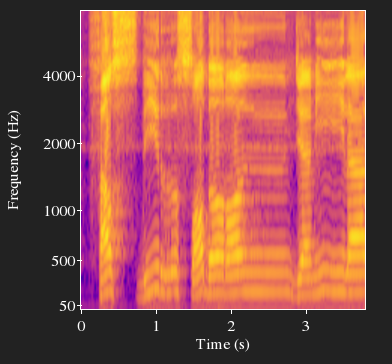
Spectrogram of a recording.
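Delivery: slow recitation of "Fasbir sabran", r in "Fasbir" thin and light. Shown as a demonstration. Teacher recites ra before sad in another word, thin r. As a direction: stretch it out, keeping "Fasbir" light on the r. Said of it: "maka dia dibaca tipis".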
